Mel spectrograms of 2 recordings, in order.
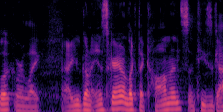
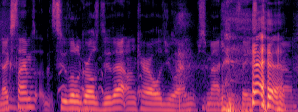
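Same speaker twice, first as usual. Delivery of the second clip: mock angry threat; 4 semitones higher, 9 dB louder than usual. Mock threat about kicking girls.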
